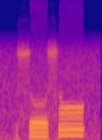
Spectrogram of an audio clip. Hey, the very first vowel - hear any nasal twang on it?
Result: no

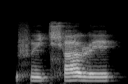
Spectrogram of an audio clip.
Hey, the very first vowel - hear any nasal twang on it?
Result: yes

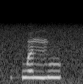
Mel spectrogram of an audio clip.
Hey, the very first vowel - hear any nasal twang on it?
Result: no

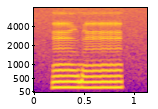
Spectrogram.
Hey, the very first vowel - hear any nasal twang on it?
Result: yes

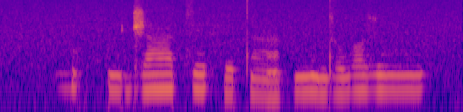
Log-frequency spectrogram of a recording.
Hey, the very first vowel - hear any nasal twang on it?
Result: no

